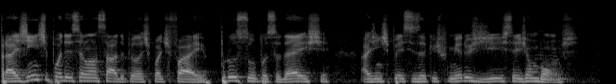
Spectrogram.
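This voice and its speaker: Speaking at a fairly quick pace in a Rio de Janeiro accent, a man holds a medium pitch with fairly even intonation. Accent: Rio de Janeiro accent noticeable. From Rio de Janeiro state (Cabo Frio), Brazil. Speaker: singer. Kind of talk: casual chat.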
